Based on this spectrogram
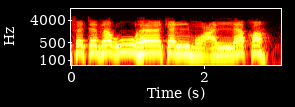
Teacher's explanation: نقف عليها بالهاء وليس بالتاء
